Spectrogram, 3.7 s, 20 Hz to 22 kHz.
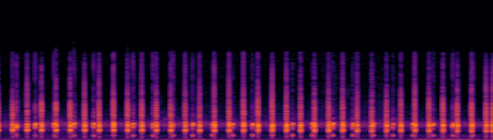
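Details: White storks fighting, live nest camera in Latvia, 29 March 2024: fast, steady rattling clatter of sharp dry knocks, several per second, continuing throughout.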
